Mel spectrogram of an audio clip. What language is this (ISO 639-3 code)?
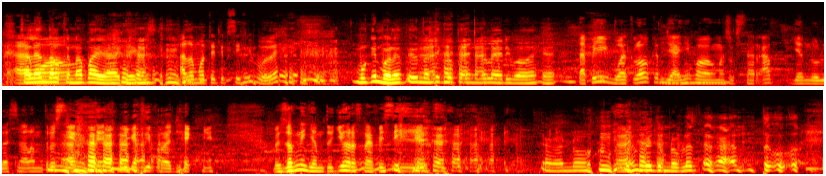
ind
